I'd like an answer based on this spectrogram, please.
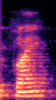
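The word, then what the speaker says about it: climb: य भी यहां है बी साइलेंट इन क्लाइम क्लाइम में हम लोग क्लाइम बोल देते हैं कॉम में कॉम ब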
